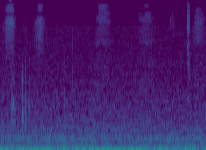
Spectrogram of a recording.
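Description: Felt-tip marker drawing short hatching strokes on paper, a faint scratching.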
